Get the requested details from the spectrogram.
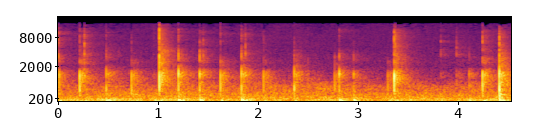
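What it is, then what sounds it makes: Smartphone glass screen tapped with fingernails. Long fingernails of both hands tap on the glass touchscreen of a small black smartphone lying flat on a table. The result is an irregular series of short, dry clicks with a crisp tick near 1.3 kHz over a soft low hum, each tap dying away almost at once.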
